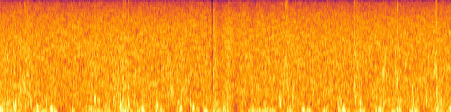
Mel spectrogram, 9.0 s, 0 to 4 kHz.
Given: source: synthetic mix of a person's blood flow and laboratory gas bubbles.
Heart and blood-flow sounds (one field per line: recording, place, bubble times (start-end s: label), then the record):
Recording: Doppler ultrasound of blood flow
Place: precordium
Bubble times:
0.03-0.76 s: bubbles
0.89-0.97 s: bubbles
1.77-2.77 s: bubbles
2.94-3.02 s: bubbles
3.12-3.19 s: bubbles
3.29-3.50 s: bubbles
3.54-3.87 s: bubbles
5.25-5.38 s: bubbles
5.53-5.94 s: bubbles
6.72-6.87 s: bubbles
7.01-7.34 s: bubbles
7.43-8.05 s: bubbles
8.21-8.33 s: bubbles
8.45-8.96 s: bubbles
From the record:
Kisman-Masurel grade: 332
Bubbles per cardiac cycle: rolling drumbeat, 9 or more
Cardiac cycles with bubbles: 50 to 99%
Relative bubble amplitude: moderate (0.250 to 0.450)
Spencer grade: 3 (all of the cardiac periods contain showers or single bubble signals, but not dominating or overriding the cardiac motion signals)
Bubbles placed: anywhere in the cardiac cycle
